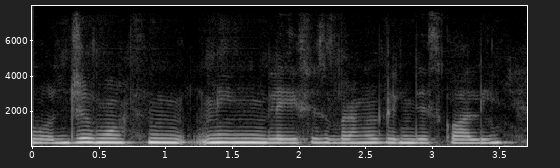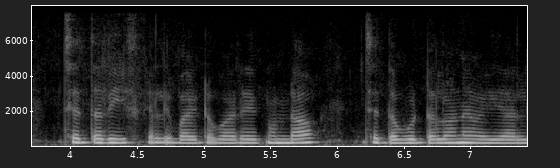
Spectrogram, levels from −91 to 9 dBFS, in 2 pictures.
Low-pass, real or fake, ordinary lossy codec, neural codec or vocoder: none; fake; none; codec, 16 kHz, 4.8 kbps, FACodec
